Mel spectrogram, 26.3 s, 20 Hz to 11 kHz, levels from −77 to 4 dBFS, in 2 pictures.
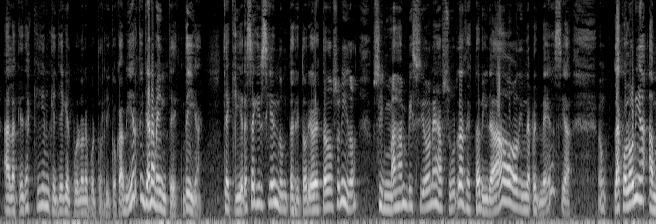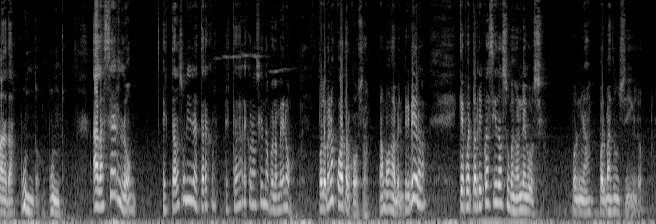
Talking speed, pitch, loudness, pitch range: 170 wpm, 180 Hz, -17 LUFS, 150-225 Hz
